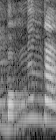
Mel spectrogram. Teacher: 기억에 기억이 있는데 기억이 뒤에 오는 니은의 영향을 앞으로 이렇게 거꾸로 받은 거죠. 어 그래서이 기억이 이응으로 변하는 즉 비음으로 변하는 것을 비음화라고 한다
